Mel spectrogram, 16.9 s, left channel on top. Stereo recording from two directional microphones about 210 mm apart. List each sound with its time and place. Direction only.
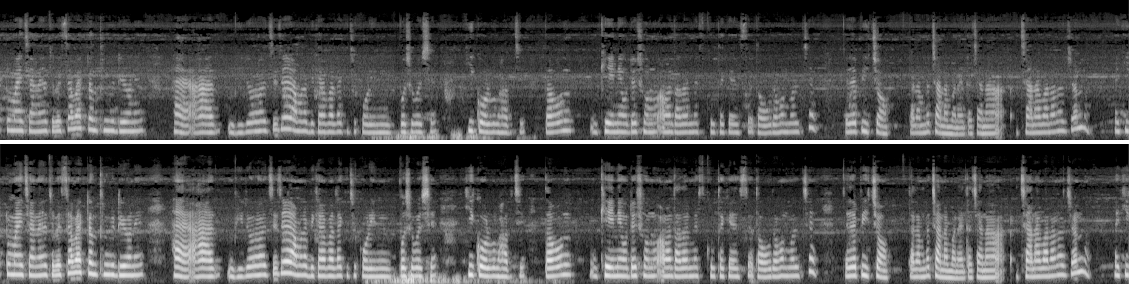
0.1 s a woman's voice: 35° right (ahead or behind)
